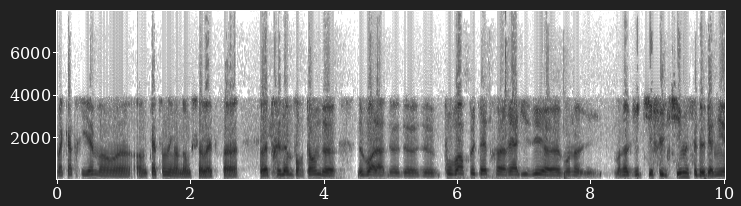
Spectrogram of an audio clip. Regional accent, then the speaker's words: France; Ouais, j'ai grandi en France

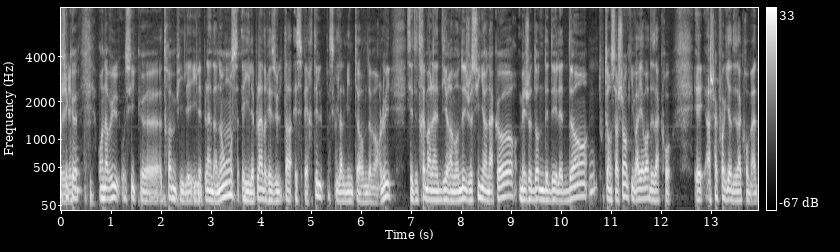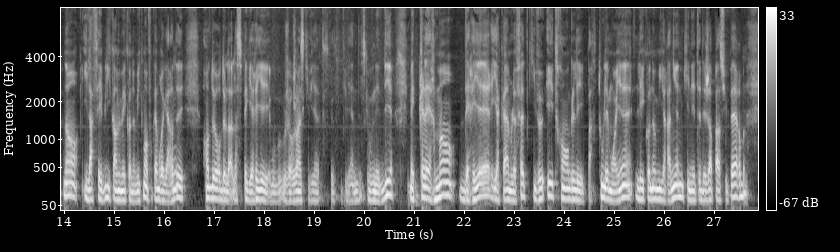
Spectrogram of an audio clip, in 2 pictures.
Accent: Belgium; now in France; Je vous avoue que moi, en tant que Belge, je suis très heureux. Je suis très heureux en France.

